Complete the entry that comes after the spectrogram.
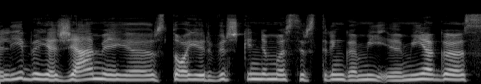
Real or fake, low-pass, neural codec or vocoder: real; 10.8 kHz; none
